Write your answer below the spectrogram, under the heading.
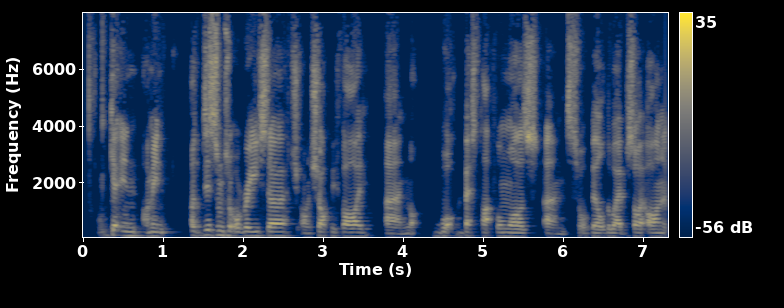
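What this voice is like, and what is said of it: West Midlands Birmingham accent. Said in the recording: “as you can probably tell from my accent, I'm West Midlands, Birmingham.”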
